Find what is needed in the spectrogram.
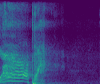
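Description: A man's voice through a microphone making a car-skid sound effect: a loud, high, wavering squeal for about half a second, then a short hissing burst that dies away.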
